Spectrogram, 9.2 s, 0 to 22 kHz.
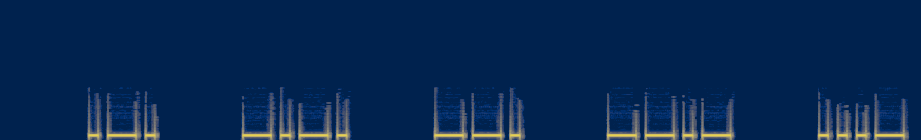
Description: Morse code, heard as a keyed tone, about 13 wpm, spaced as for 7 wpm, 800 Hz. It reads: RCGQV
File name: LEZIONI / 7 GF9Z / 7 G ws 12wpm 3140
